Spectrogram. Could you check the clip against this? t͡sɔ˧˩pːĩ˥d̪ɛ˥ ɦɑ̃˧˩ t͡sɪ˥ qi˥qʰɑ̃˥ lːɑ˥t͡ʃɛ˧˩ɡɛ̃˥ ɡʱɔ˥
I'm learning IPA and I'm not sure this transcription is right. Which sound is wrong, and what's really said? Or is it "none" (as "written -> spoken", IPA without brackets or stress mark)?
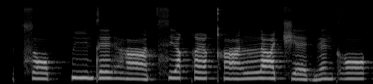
none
